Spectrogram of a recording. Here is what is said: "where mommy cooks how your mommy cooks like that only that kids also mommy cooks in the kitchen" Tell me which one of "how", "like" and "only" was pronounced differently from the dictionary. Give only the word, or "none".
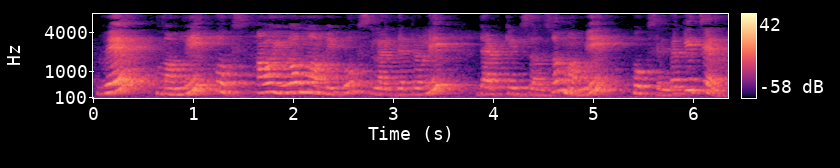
only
